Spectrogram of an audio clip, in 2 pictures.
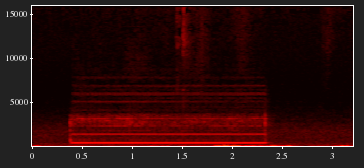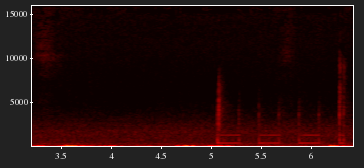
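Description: A phone sounding a steady electronic beep held for about two seconds, then a quick run of short beeps near the end, over low handling thumps.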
